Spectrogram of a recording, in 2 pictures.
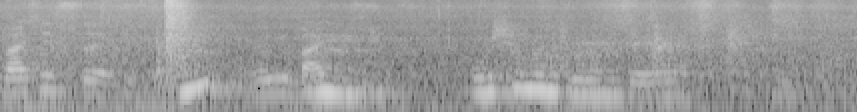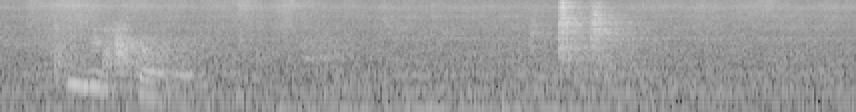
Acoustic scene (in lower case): restaurant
